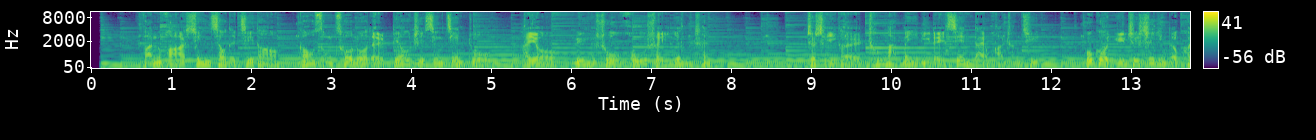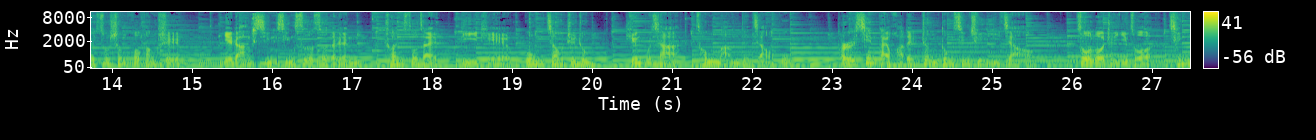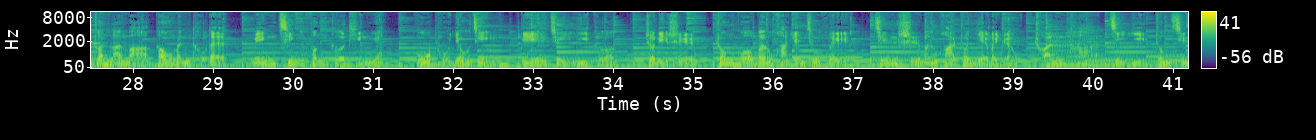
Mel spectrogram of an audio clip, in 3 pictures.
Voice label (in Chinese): 男 文化; 中国文化研究会金石文化专业委员会传拓技艺中心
